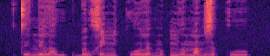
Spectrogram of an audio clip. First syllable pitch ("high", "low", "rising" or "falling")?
low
